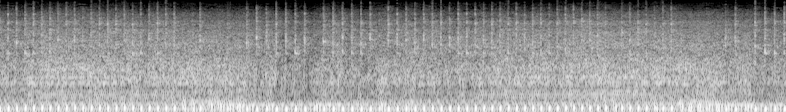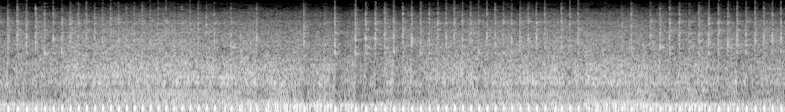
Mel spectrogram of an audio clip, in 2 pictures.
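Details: Cub Cadet self-propelled walk-behind mower, customer reports no power: after three primer pumps it runs roughly, speed sagging and recovering, then dies once the prime is gone. Fuel starvation from a clogged pilot jet or emulsion tube suspected.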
